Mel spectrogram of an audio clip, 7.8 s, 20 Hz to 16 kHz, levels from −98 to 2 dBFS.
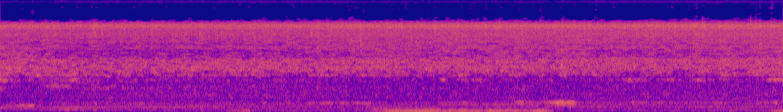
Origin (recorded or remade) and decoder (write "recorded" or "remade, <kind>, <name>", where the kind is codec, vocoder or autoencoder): remade, vocoder, BigVGAN v2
